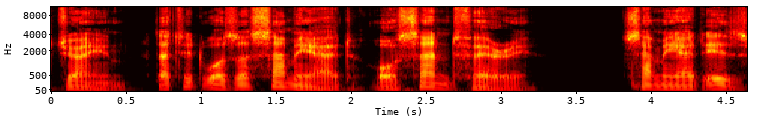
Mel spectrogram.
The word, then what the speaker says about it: Psammead: robert anthea and jane that it was a samyad or sand fairy samyad is pronounced samyad it was old old old and his birthday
